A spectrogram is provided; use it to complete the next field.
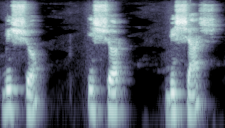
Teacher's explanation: এখানে তালবর্ষের সঙ্গে বফলা উচ্চারিত হবে না, কিন্তু উচ্চারিত না হলেও তালবর্ষটা দ্বিত্ব হবে, দুইবার উচ্চারণ হবে।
